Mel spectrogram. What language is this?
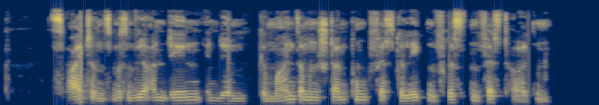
German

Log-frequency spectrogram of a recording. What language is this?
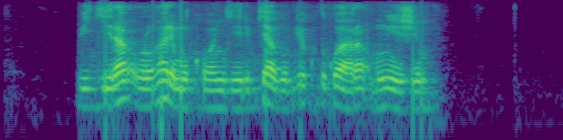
Kinyarwanda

